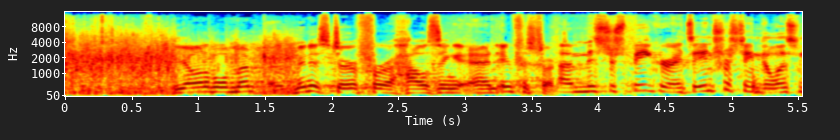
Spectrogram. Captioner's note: some Applause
